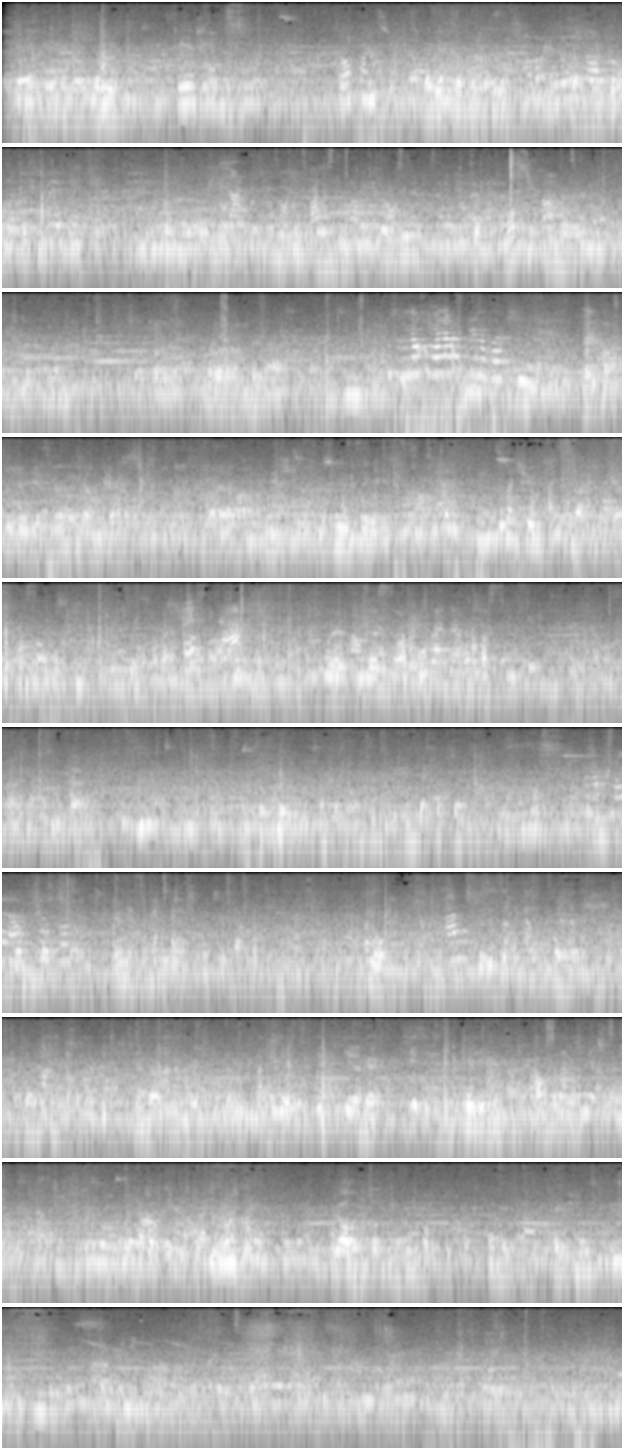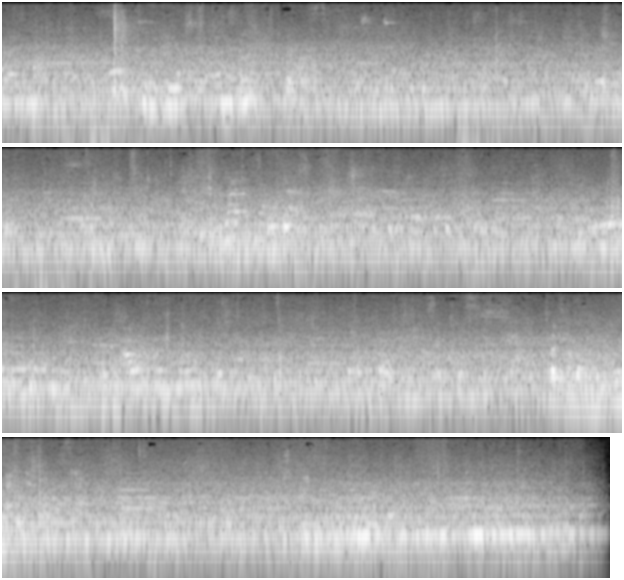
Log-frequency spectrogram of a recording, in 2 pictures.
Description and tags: Town square or yard in front of church
Tourists in front of the church of the monastery Madonna del Sasso.
Recorded in Ticino (Tessin), Switzerland.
